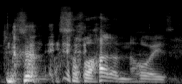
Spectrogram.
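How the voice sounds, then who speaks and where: A man's voice: medium pitch, moderate pace, crowd noise. A man hosting a casual film discussion, chatty with lots of fillers and restarts. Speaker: podcast host.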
